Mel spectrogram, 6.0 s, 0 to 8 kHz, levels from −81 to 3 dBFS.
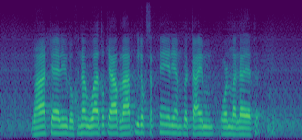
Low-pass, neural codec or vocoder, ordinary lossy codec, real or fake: none; codec, 16 kHz, 0.5 kbps, FunCodec, trained on Chinese and English, 25 frames a second; none; fake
